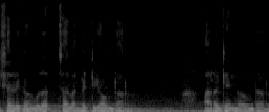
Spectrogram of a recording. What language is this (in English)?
Telugu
